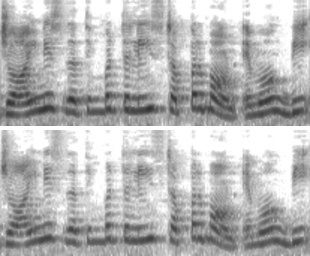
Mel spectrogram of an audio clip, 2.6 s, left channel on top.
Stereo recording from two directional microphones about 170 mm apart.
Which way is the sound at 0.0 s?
30° left (ahead or behind).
